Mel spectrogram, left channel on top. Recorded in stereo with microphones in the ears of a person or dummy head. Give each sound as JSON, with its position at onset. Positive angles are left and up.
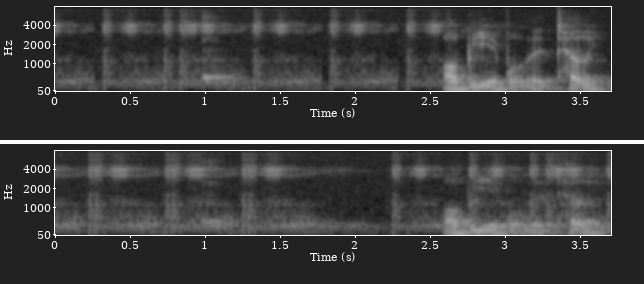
{"t": 1.0, "sound": "a cowbell", "side_deg": 30, "distance_m": 5.5}
{"t": 2.6, "sound": "a man speaking", "side_deg": 55, "distance_m": 1.3}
